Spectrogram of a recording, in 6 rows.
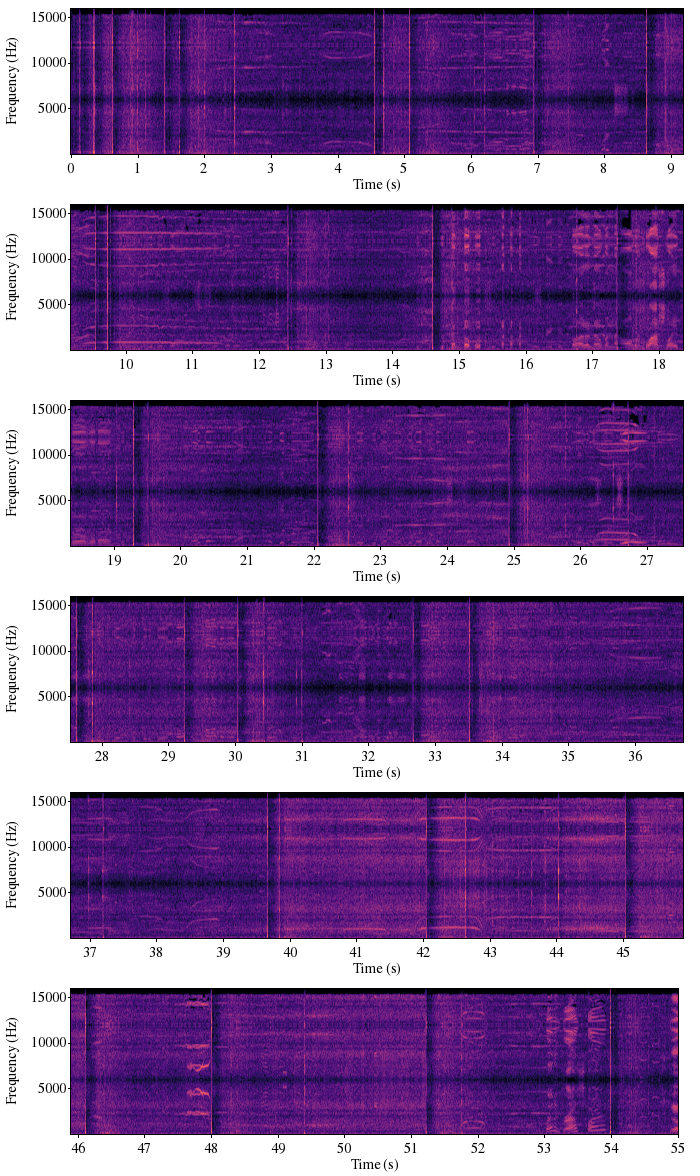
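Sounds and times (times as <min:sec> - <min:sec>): fireworks launching and bursting: 0:00.0 - 0:21.2, 0:22.0 - 0:23.0, 0:23.6 - 0:26.0, 0:26.6 - 0:31.3, 0:32.6 - 0:35.1, 0:39.0 - 0:55.0.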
